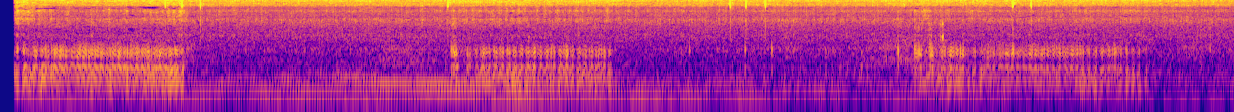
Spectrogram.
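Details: Domestic cat lying very relaxed on its owner's chest and drooling, making an odd cross between purring and trilling: low rumbling purr bursts roughly every second with breathing gaps, in a quiet small room.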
